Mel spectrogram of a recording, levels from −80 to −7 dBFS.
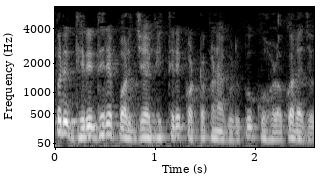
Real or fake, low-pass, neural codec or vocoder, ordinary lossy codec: real; 5.4 kHz; none; MP3, 48 kbps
